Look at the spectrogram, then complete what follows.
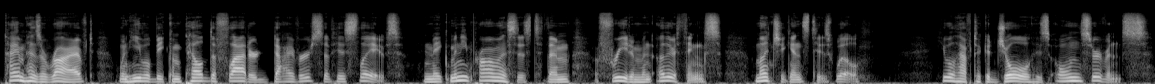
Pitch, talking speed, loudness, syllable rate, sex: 135 Hz, 190 wpm, -18 LUFS, 5.5 syllables/s, male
